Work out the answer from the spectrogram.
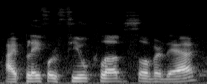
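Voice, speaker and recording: A man from Brazil, a football coach, answering interview questions in an upbeat way with many pauses and fillers. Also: medium pitch, flat delivery, darkish tone, slight background noise. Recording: slightly dull, lo-fi sound.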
